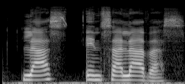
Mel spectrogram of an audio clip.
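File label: the salads, spanish, female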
